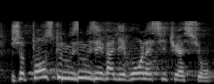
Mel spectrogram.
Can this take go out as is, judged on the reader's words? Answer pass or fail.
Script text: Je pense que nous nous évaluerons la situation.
pass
